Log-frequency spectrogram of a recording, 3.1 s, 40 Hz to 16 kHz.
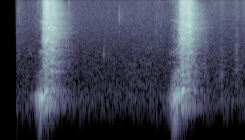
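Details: Two sharp, hissing sneezes about two seconds apart in a quiet room, recorded December 2015.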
